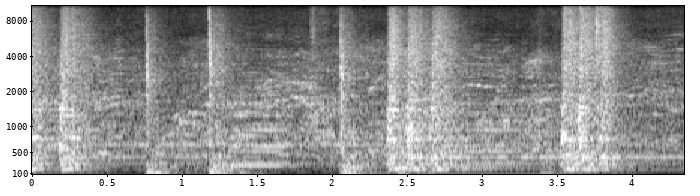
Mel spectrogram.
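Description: Live band playing: drum kit strikes at uneven intervals over held, sustained chords from a button accordion.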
